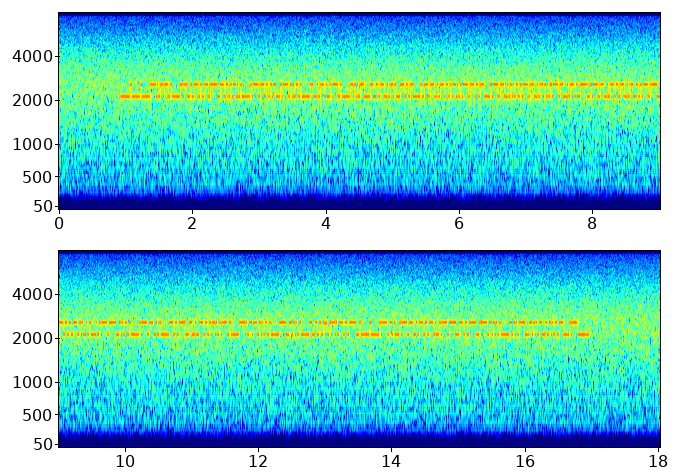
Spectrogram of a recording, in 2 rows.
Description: RTTY (50 baud, 450 Hz shift), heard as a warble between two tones, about 2350 Hz centre, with radio static. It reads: LAAT DE BESCHERMING VAN DE MENSENRECHTEN NIET AFKETSEN OP DE STRIJD TEGEN HET TERRORISME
